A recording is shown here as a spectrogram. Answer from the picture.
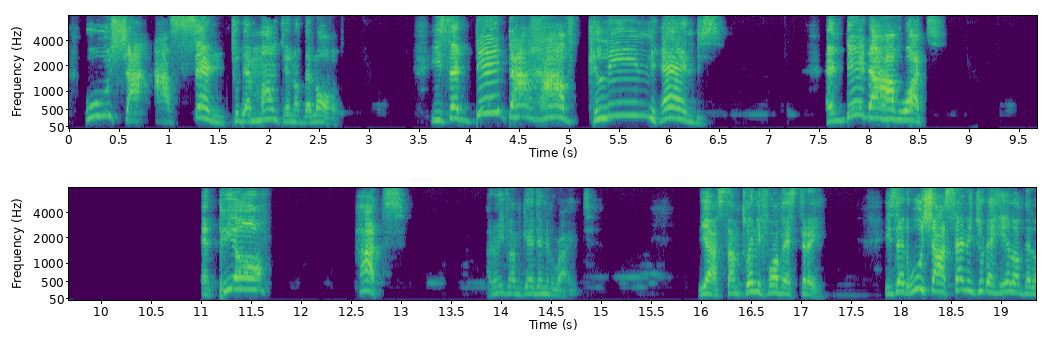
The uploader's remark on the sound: Zoom meeting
